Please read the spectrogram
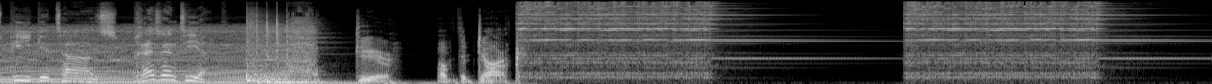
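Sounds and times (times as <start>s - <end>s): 
speech: 0.2s - 2.8s, 3.6s - 5.2s
old-fashioned mechanical telephone bell on a 1970s telephone ringing: 5.3s - 8.0s, 8.7s - 12.1s.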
